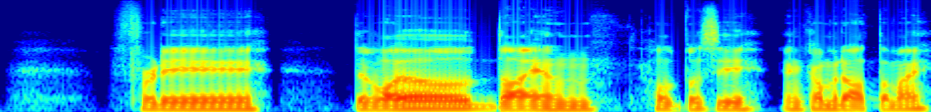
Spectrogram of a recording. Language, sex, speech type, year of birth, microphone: Norwegian, male, spontaneous, 1987, Shure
